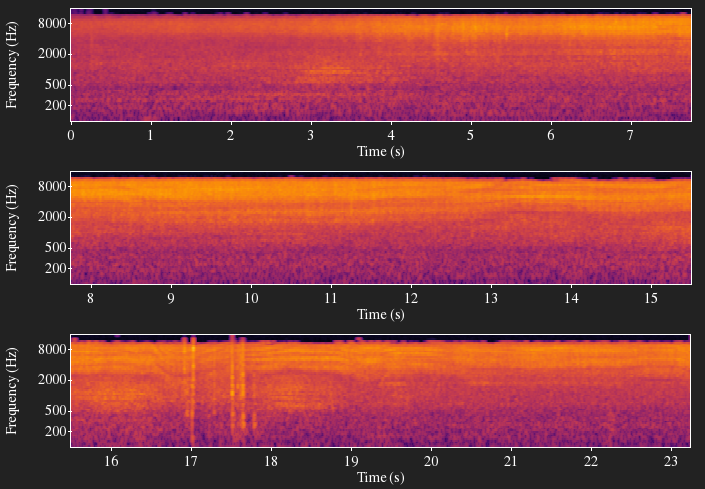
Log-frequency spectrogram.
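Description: Steady road traffic noise, with a vehicle passing close and swelling past about two-thirds of the way through. A few sharp clicks come as it passes.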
